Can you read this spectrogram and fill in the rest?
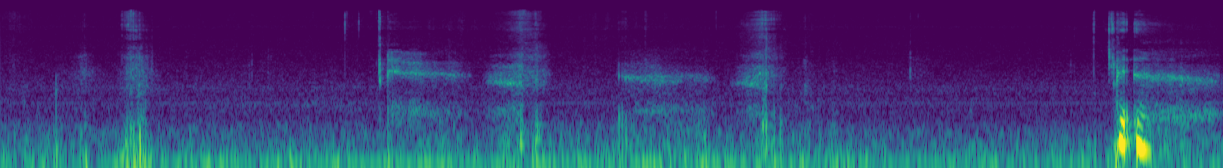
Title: Soooo congested - big sniffs and some sneezes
